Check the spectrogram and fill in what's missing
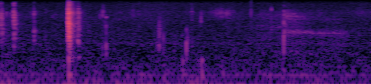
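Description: Computer keyboard keys clatter in a short, sparse burst of typing, faint clicks spread unevenly over a few seconds with one sharper tap early on, alone without speech.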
